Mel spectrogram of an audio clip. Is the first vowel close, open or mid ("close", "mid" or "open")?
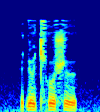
close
